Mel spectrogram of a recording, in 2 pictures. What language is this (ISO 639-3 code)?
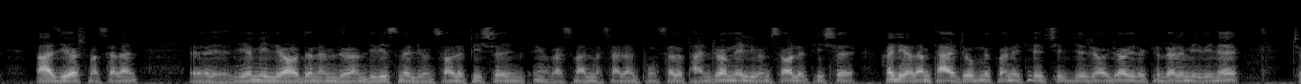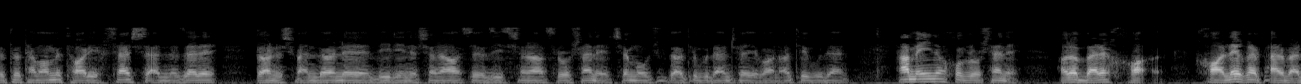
fas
